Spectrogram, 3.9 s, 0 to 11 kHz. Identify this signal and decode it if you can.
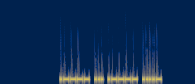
Morse code, heard as a keyed tone, about 36 wpm, 700 Hz. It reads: 1S14
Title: Four Challenging Letter-Number Combinations 35wpm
